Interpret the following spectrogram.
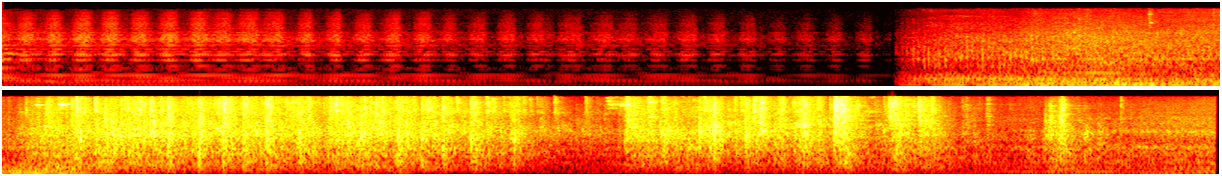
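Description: A norteño band's last sustained chord fading out, then about three seconds in an abrupt, loud, rapid rattling of a steel roll-up shop shutter that runs on in uneven bursts.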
